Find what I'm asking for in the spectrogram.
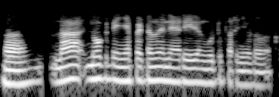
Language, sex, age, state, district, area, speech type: Malayalam, male, 30-45, Kerala, Wayanad, rural, conversation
